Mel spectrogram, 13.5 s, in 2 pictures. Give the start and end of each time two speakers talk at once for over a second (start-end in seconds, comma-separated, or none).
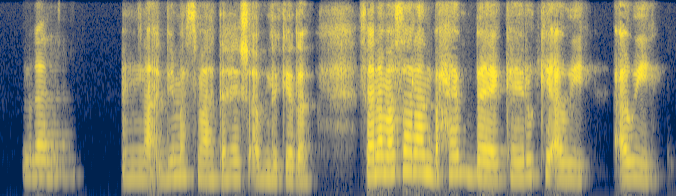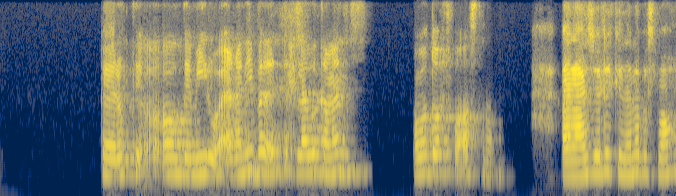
none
